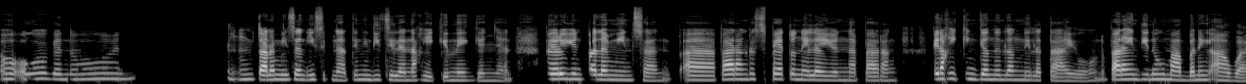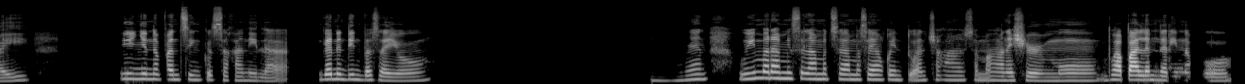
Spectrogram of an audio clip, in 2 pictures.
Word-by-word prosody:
Oo, 255 +1 -3
gano'n. 250 +1 -6 1.1
Mm, 235 -1 -6
parang 220 -1 +7
minsan 225 0 +2
isip 225 -1 -2
natin 200 +4 -2
hindi 220 0 -4
sila 200 -3 0
nakikinig, 190 -1 -2
ganiyan. 175 -1 -7 0.3
Pero 245 0 +6
'yun 250 -1 +3
pala 230 -2 +6
minsan, 205 -1 -1
ah, 205 -1 +3
parang 235 +1 +4
respeto 245 0 +1
nila 210 -2 +3
'yun 195 -1 0
na 185 - -2
parang 185 0 -2 0.4
pinakikinggan 250 -3 +3
na 220 - -7
lang 215 -1 -1
nila 200 -1 -4
tayo, 170 -1 -4
na - - -14
para 225 - +7
hindi 235 0 +2
na 235 - -2
humaba 205 -4 0
na 215 - -1
'yung 215 - -1
away. 155 -3 -4 1.1
'Yun 250 -1 +2
'yung 245 - -3
napansin 225 -2 0
ko - - -8
sa 200 - +1
kanila, 175 -4 -6 0.3
ganun 240 0 +3
din 230 -1 0
ba 205 - -1
sa'yo? 175 -1 -3 2.2
Hmm, 175 0 -17
'yan. 235 +2 -4 0.3
Uy 250 +2 +1
maraming 285 -1 +3
salamat 250 -2 0
sa 240 -4 0
masayang 225 0 -1
kuwentuhan 210 -2 -5
'tsaka 205 -1 -7
sa - - -8
mga 100 - -6
na-share 180 -2 +3
mo. 175 +1 -5
Magpapaalam 210 0 +6
na 195 -2 -1
rin 190 0 -5
ako. 170 -2 -8
215 Hz, 150 wpm, -24 LUFS, 185-235 Hz, 2.2 s, parang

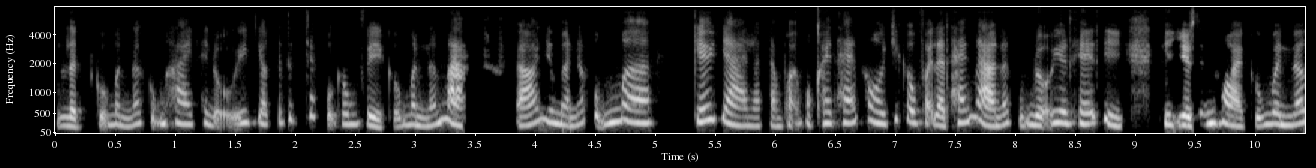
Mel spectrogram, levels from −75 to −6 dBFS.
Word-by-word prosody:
lịch 200 -2 0
của - - -4
mình 230 -4 -4
nó 240 - -3
cũng 255 - -5
hay 255 -2 -1
thay 255 - -2
đổi 440 - -3
do 250 -3 -2
cái 280 - -7
tính 360 - -7
chất 430 -1 -6
của 445 - -5
công 240 0 -2
việc 205 -5 +4
của 175 - -4
mình 220 0 -2
á 215 - -3
mà. - - +7 0.4
Đó, 220 +4 +3
nhưng 295 -6 +1
mà 230 - +1
nó 225 +7 -4
cũng, 275 +4 +1
ơ, 335 - +4 0.5
kéo 310 +2 +4
dài 220 -7 +3
là 200 - -5
tầm 200 -1 -5
khoảng 255 - -4
1-2 265 +1 -1
tháng 270 0 +1
thôi, 275 -7 +1
chứ 360 - -7
không 280 -3 +1
phải 280 - -1
là 215 - +5
tháng 280 +6 0
nào 215 - +6
nó 220 +5 -1
cũng 225 +3 -3
đổi 225 +5 +2
như 270 - +4
thế 250 -2 +2
thì 205 -4 +1 0.3
thì 240 - +2
giờ 220 -1 +8
sinh 255 +2 +3
hoạt 220 -8 +4
của 195 - +1
mình 240 -2 +1
nó 255 +4 +2
245 Hz, 300 wpm, -24 LUFS, 215-275 Hz, 0.5 s, giờ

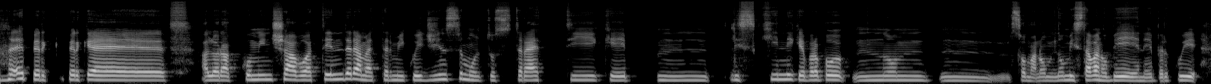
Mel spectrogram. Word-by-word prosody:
Eh, 265 - +5
perc 220 -4 +1
perché 200 -3 +4 0.3
allora 195 0 +1
cominciavo 220 -1 +3
a - - +3
tendere 235 +4 +2
a - - +8
mettermi 195 0 -2
quei 200 0 0
jeans 230 +5 -3
molto 195 -4 -3
stretti 195 +1 -3
che, 190 -1 -4 0.2
mhmm, 195 -1 -5 0.2
gli 210 - -7
skinny 230 +3 -2
che 205 -2 0
proprio 205 +1 +2
non, 195 0 -3
mhmm, 175 -2 -7
insomma 170 -4 -3
non 175 +1 -4
non 190 +3 -3
mi 200 - +1
stavano 200 -1 +4
bene, 175 -3 +1
per 170 +1 -7
cui, 190 -2 +2
195 Hz, 145 wpm, -24 LUFS, 190-205 Hz, 0.3 s, a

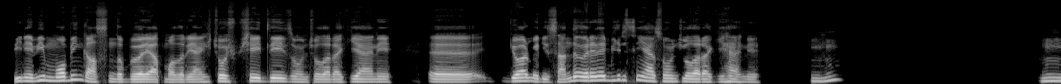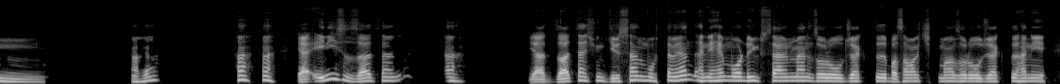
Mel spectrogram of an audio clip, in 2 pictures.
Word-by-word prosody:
Bir 150 - +2
nevi 160 +5 +3
mobbing 180 +3 +3
aslında 125 -2 0
böyle 120 0 +6
yapmaları, 115 -1 +1
yani 115 0 +1
hiç 120 - -9
hoş 140 -2 +3
bir - - -13
şey 150 -3 +3
değil 145 -1 +4
sonuç 120 -2 -4
olarak. 115 0 0
Yani, 125 -2 0 0.4
eee, 115 -1 +2
görmediysen 140 -3 +2
de - - +6
öğrenebilirsin 190 +2 +3
yani 155 -5 +3
sonuç 140 -1 -1
olarak 125 -2 +3
yani. 120 -3 -2 0.5
Hı 145 - -3
hı. 190 +9 -4 2.0
Hı. 150 - -5
Hı 125 -7 -4 0.8
hı. 170 +9 -4 0.7
Hah 210 -1 -1
hah. 195 -4 -1 0.2
Ya 120 0 +3
en 155 +8 0
iyisi 230 -6 -2
zaten, 155 +5 -2 0.5
heh. 170 0 -4 0.8
Ya 110 -2 +1
zaten 145 +8 +2
çünkü 165 -3 -7
girsen 140 +9 -1
muhtemelen 185 +4 -1
hani 165 -3 -1
hem 180 +1 -1
orada 180 -1 +2
yükselmen 170 0 -1
zor 160 0 +1
olacaktı. 150 0 -1
Basamak 145 +2 -1
çıkman 150 0 -4
zor 145 0 0
olacaktı. 145 +1 -1
Hani 145 -1 -1
145 Hz, 145 wpm, -20 LUFS, 125-170 Hz, 2.0 s, böyle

